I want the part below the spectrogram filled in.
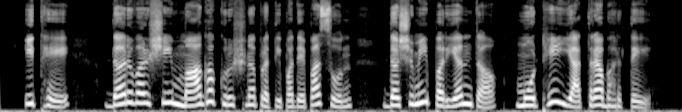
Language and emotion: Marathi, neutral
